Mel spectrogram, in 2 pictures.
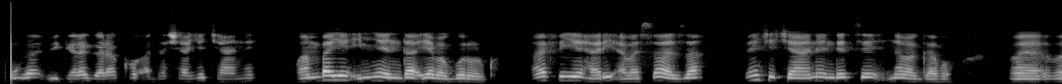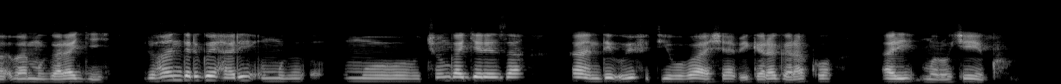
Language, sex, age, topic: Kinyarwanda, male, 25-35, government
